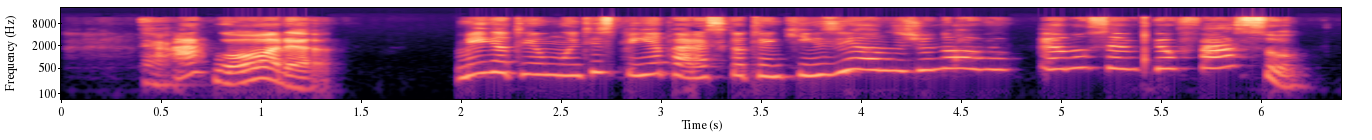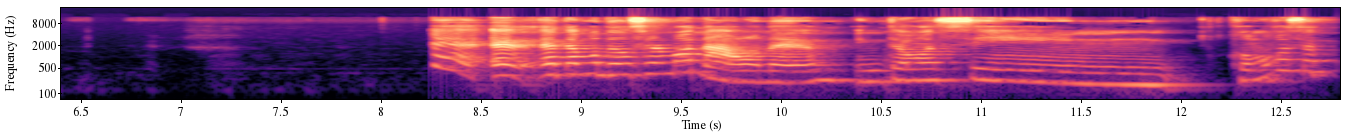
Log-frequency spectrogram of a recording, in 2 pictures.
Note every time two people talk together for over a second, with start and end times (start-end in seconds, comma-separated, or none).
none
